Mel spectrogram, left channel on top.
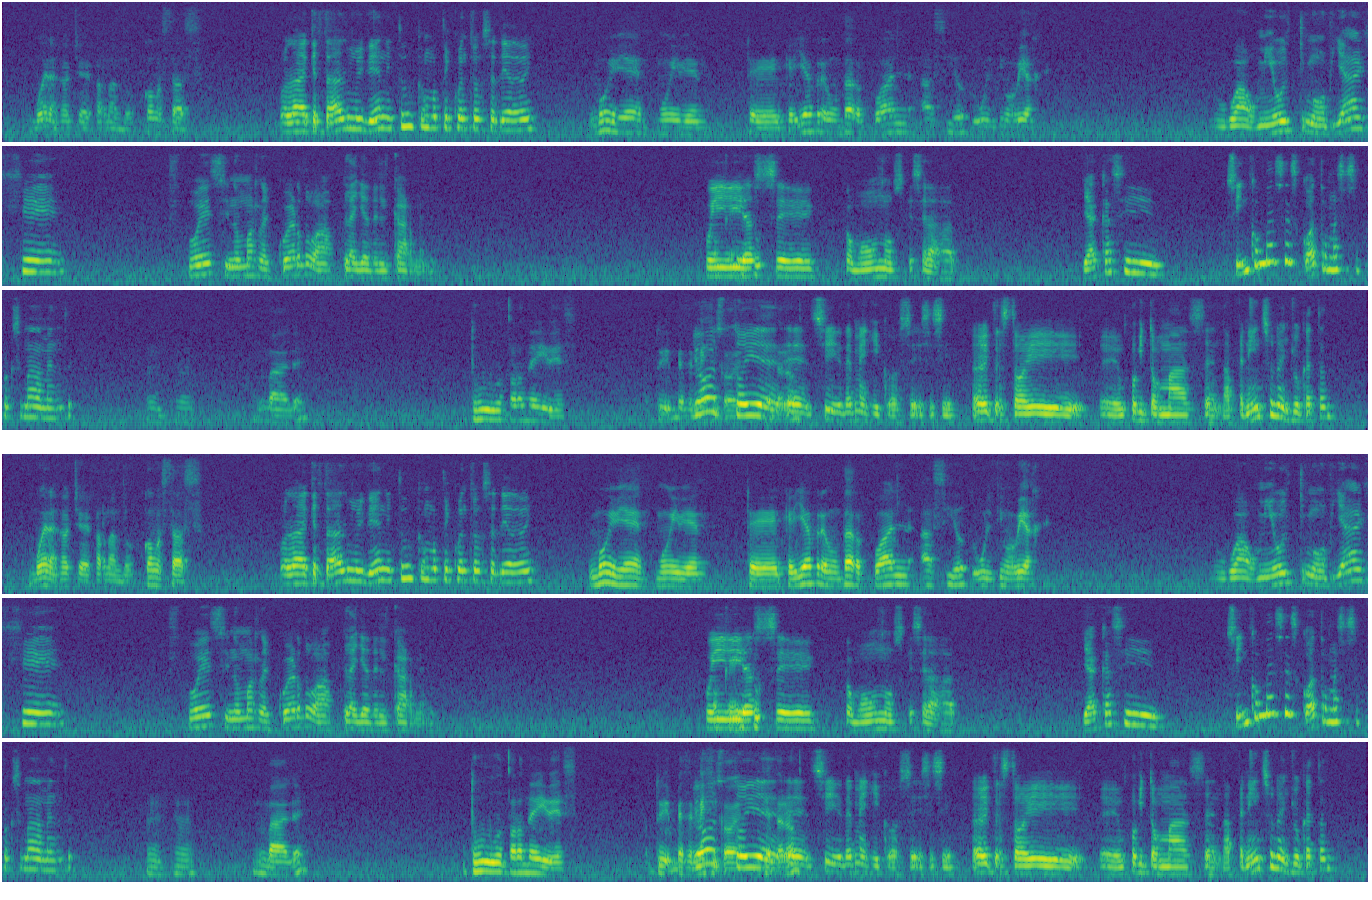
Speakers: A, on the right (about 80°); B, in the centre.
A: Buenas noches, Fernando. ¿Cómo estás?
B: Hola, ¿qué tal? Muy bien. ¿Y tú cómo te encuentras el día de hoy?
A: Muy bien, muy bien. Te quería preguntar, ¿cuál ha sido tu último viaje?
B: Wow, mi último viaje fue, si no más recuerdo, a Playa del Carmen. Fui
A: Ok,
B: hace
A: tú.
B: como unos, ¿qué será? Ya casi cinco meses, cuatro meses aproximadamente.
A: Ujú, Vale. ¿Tú por dónde vives? Tú vives en
B: Yo
A: México,
B: estoy,
A: eh, entiendo,
B: eh,
A: ¿no?
B: eh, sí, de México, sí, sí, sí. Ahorita estoy eh, un poquito más en la península, en Yucatán,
